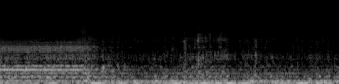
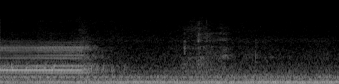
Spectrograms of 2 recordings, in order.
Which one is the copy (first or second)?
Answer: first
